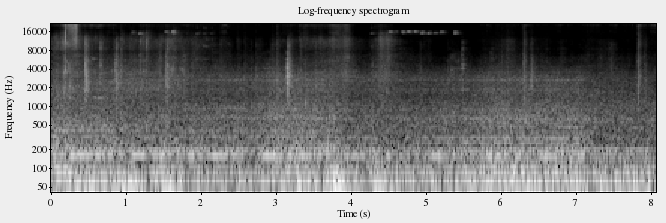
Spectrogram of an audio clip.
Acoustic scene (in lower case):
bus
